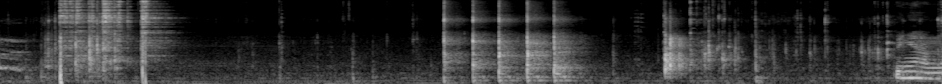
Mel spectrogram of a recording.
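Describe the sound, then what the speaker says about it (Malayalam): Ice cubes clatter and clink into a glass of milk sharbat in sharp separate knocks, followed by a quick run of rhythmic stirring taps against the glass and a louder jumble of clinks near the end. "നമുക്കിനി ഐസ് ക്യൂബ് ഇടാം കേട്ടോ."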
